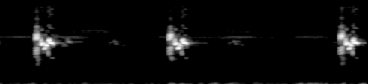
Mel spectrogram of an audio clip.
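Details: Sooty-headed bulbul singing, a recording meant to coax caged bulbuls into song: three brief, lively chirping phrases about two seconds apart, clear against a quiet background.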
